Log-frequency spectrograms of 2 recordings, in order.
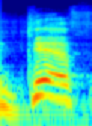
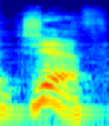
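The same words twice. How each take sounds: First: It begins with a hard g sound. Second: It begins with a soft j sound. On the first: The speaker calls it right. "So I call it a GIF" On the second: The speaker calls it wrong. "not a GIF"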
